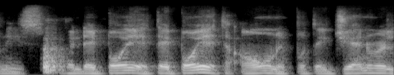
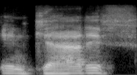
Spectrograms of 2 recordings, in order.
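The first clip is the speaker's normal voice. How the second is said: poor, fake put-on Manchester accent. Meaning to do a Cardiff accent, the speaker slips into a fake Manchester accent. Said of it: "doing a fucking Manchester accent for Cardiff".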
